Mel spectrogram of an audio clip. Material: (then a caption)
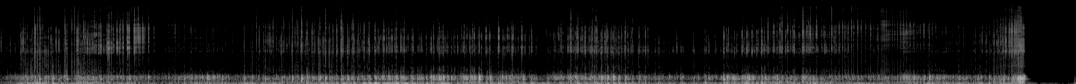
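Metal mesh. Long nails scratch and tap the hollow metal mesh head of a black microphone, producing a steady, dense scratching rasp with a heavy low rumble and a brighter hiss above. The sound stays continuous for about ten seconds, swells briefly, then cuts off abruptly.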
